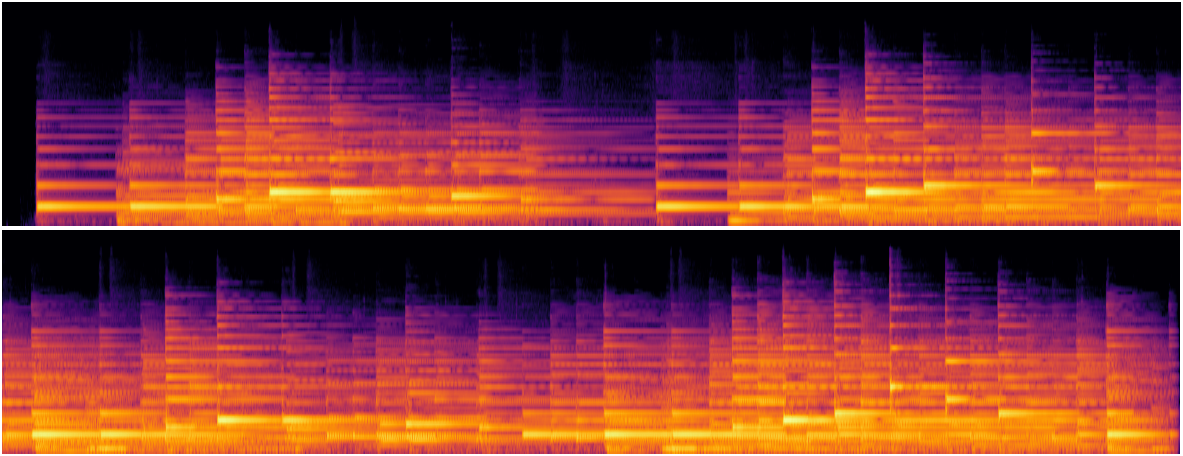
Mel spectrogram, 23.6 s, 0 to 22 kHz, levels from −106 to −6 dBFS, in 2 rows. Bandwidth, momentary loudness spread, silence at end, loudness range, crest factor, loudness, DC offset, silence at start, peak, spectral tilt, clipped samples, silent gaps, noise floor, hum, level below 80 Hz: 6.8 kHz; 11 LU; 0 s; 6 LU; 16 dB; -19 LUFS; under 0.1%; 0.35 s; -4 dBFS; -8 dB/octave; under 0.1%; none; -41 dBFS; none; -52 dBFS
